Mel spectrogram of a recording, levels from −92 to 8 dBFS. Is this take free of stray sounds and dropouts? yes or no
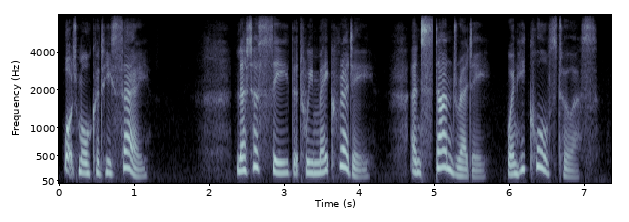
yes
